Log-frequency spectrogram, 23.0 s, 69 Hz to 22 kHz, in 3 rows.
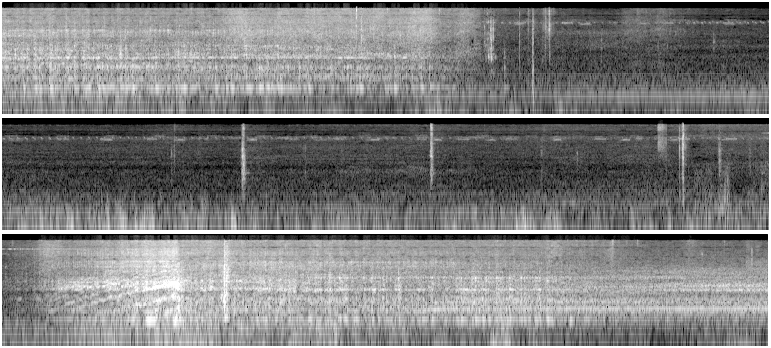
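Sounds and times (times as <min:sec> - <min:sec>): electric motor whining: 0:00.0 - 0:05.4, 0:15.2 - 0:23.0.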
